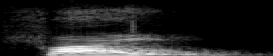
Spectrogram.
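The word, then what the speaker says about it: file: फाइल, फाइल में आई का sound आ रहा है इसलिए आई लॉन्ग वॉवल साउंड है और ई साइलेंट है।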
